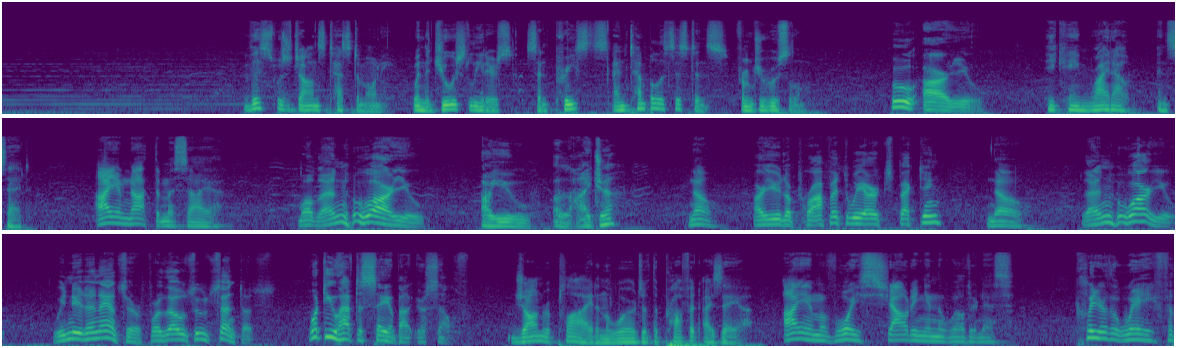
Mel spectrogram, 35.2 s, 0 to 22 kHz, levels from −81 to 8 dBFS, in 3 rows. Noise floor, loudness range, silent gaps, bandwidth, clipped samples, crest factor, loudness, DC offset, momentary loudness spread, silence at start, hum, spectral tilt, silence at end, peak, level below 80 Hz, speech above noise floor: -56 dBFS; 4 LU; none; 12 kHz; under 0.1%; 20 dB; -26 LUFS; under 0.1%; 13 LU; 0.1 s; none; -5.5 dB/octave; 0 s; -6 dBFS; -46 dBFS; 31 dB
